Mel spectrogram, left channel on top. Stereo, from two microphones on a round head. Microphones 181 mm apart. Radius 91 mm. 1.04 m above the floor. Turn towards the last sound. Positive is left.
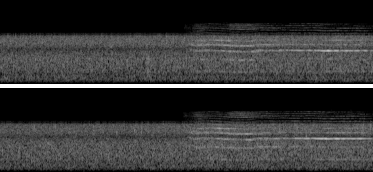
turn(degrees=-15)  # may be behind; listen again after turning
